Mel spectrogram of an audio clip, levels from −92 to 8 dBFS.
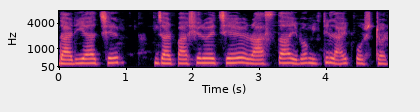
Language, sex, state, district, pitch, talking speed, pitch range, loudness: Bengali, female, West Bengal, Dakshin Dinajpur, 235 Hz, 135 wpm, 220-245 Hz, -20 LUFS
